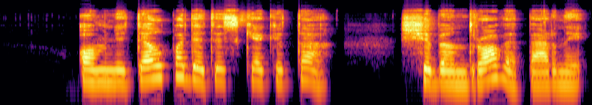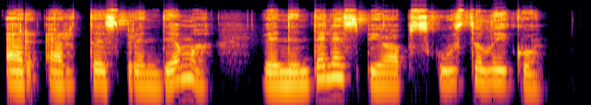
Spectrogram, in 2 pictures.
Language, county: Lithuanian, Kaunas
